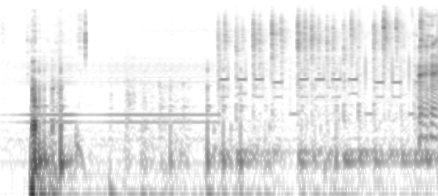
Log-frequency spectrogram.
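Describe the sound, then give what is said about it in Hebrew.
A rapid string of telephone keypad tones as a long-distance number is dialed live on air on Radio Har HaTzofim's show Metal Metal to call a random home, many short beeps at shifting pitches in quick succession, following an opening thud and a steady low hum. “שומעים את הטיפ.”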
